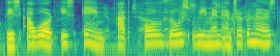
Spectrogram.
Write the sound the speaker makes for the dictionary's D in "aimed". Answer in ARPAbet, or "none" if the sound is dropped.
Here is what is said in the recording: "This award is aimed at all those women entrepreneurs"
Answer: none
